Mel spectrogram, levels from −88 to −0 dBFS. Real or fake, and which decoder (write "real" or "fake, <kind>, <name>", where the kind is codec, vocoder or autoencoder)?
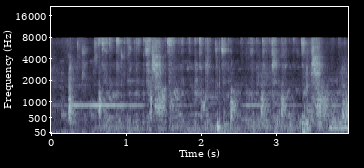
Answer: fake, autoencoder, DAC-VAE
